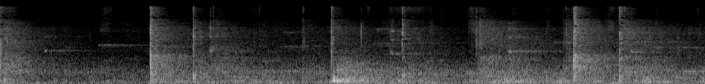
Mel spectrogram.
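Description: Badminton rackets hitting the shuttlecock back and forth in a fast doubles rally: a sharp smack every second or so, each with an echo, the loudest one a little over three seconds in carrying a heavy thud. Short high squeaks of court shoes come between the hits.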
